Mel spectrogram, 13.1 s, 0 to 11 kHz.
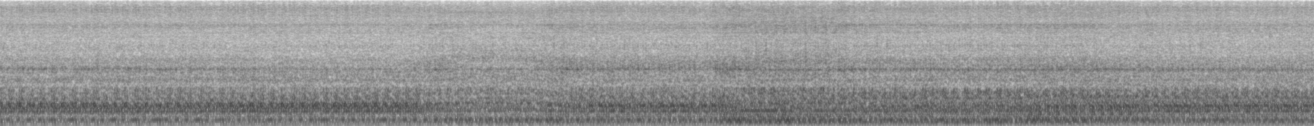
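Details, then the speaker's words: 2000 Kawasaki Ninja ZX-7R 750 after no-crank repair, carbs likely dirty, just started and still warming up, small leak noted: steady, even low idle with a smooth beat, no misses or knocks; normal idle. "So right now Sound like a low idle. Course. You might need to warm up a little bit more."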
